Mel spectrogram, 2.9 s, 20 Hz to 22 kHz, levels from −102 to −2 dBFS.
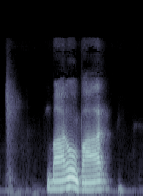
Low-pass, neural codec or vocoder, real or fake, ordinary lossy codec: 10.8 kHz; codec, 24 kHz, 0.9 kbps, WavTokenizer, large speech release; fake; MP3, 64 kbps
